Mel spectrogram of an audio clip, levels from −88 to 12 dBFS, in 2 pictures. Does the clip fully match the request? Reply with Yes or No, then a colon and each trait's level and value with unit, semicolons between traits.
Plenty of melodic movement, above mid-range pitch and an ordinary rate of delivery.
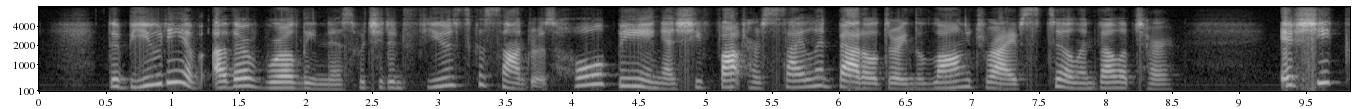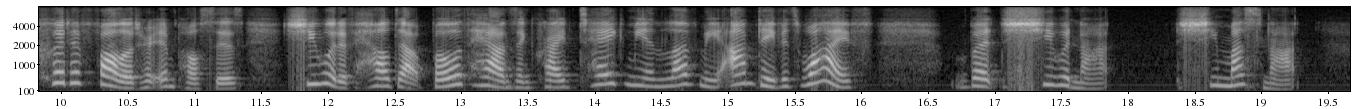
Yes: wide, 6.8 semitones; high, 235 Hz; average, 175 wpm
